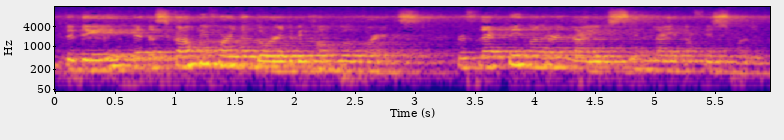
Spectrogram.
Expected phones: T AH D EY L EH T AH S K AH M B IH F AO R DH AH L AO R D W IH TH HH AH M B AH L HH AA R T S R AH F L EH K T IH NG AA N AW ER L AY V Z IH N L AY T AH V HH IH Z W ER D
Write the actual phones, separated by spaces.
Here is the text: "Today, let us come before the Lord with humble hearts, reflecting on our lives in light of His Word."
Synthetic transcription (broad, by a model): T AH D EY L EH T AH S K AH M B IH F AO R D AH L AO R D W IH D HH AH M B AH L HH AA R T S R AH F L EH K T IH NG AA N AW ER L AY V S IH N L AY T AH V HH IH S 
